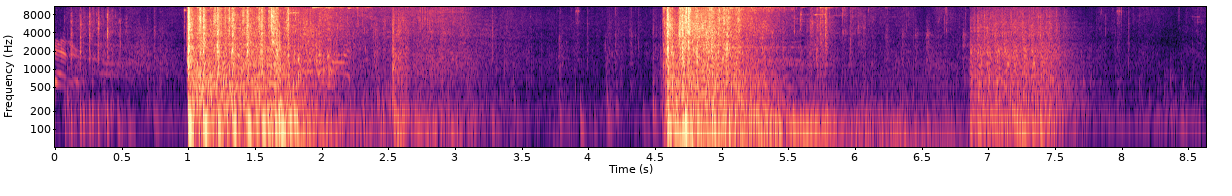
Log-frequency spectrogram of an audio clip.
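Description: A rifle fires in loud, rapid bursts.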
